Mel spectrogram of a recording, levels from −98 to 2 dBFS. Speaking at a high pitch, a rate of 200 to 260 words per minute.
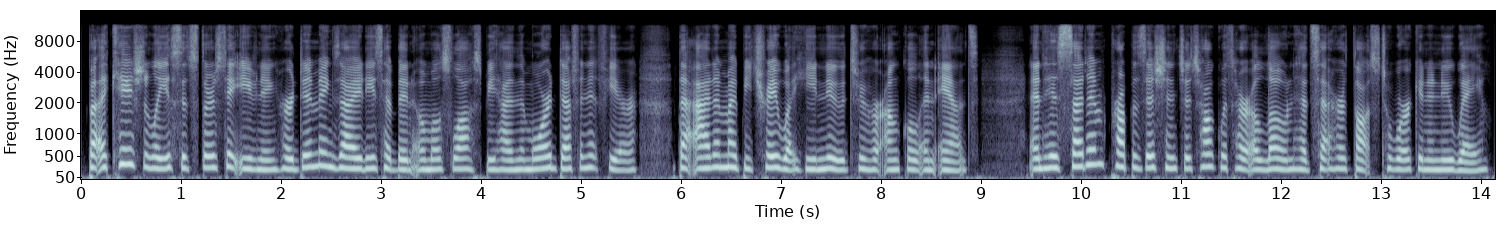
Yes: high, 230 Hz; fast, 205 wpm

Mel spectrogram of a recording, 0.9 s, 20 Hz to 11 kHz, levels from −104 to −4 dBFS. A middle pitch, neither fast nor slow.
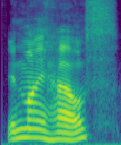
Yes: medium, 175 Hz; average, 195 wpm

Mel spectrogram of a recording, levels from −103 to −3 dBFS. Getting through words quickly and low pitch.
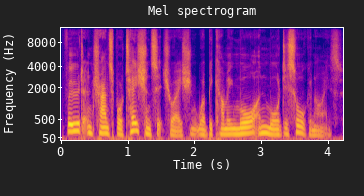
No: average, 155 wpm; low, 125 Hz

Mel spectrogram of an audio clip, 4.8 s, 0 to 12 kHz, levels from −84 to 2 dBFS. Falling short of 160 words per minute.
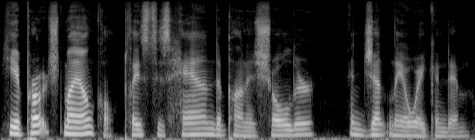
No: average, 175 wpm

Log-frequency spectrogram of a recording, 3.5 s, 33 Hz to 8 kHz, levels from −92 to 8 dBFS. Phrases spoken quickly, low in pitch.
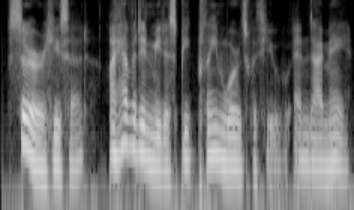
Yes: fast, 290 wpm; low, 120 Hz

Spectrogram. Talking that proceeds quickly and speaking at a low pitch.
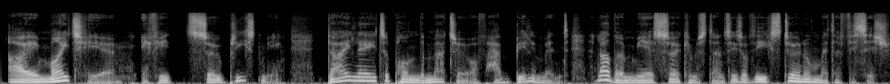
No: slow, 135 wpm; low, 110 Hz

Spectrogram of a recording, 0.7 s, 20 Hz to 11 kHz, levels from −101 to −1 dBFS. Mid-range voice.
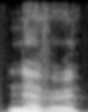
No: low, 125 Hz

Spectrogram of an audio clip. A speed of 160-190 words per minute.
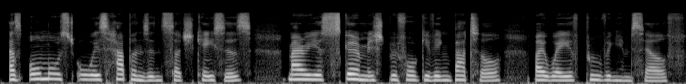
No: average, 150 wpm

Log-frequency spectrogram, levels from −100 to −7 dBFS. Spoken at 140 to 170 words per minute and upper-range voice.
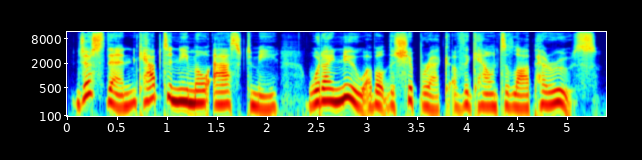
No: average, 200 wpm; high, 195 Hz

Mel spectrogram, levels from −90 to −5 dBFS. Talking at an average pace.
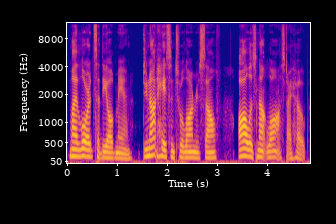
No: fast, 220 wpm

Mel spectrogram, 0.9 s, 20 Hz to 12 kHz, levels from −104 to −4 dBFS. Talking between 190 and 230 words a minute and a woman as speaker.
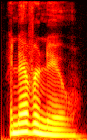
Yes: fast, 205 wpm; female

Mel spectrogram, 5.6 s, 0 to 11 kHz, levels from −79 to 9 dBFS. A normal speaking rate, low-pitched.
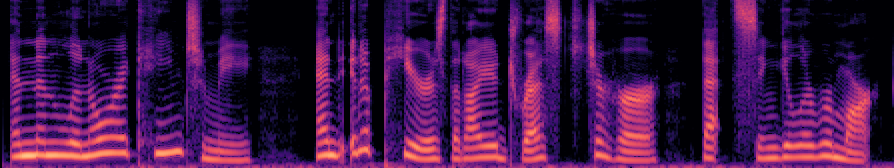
No: average, 180 wpm; high, 225 Hz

